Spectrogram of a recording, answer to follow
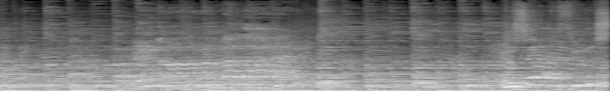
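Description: Acoustic band music: guitars playing over a steady low note, with singing.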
